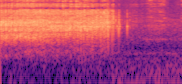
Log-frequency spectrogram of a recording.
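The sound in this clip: Beads pour onto a surface in a dense, continuous rattling hiss for about a second, then stop abruptly. A single faint click follows as a last bead lands.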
